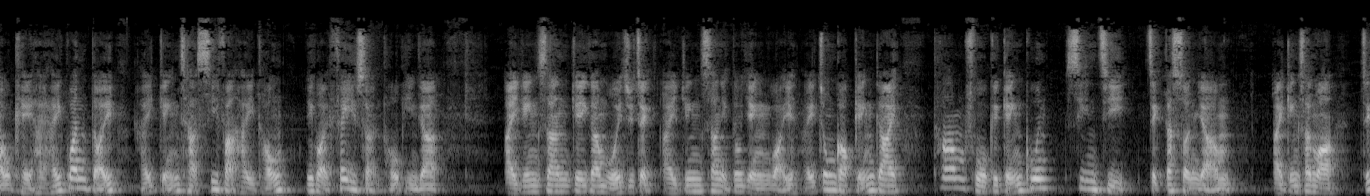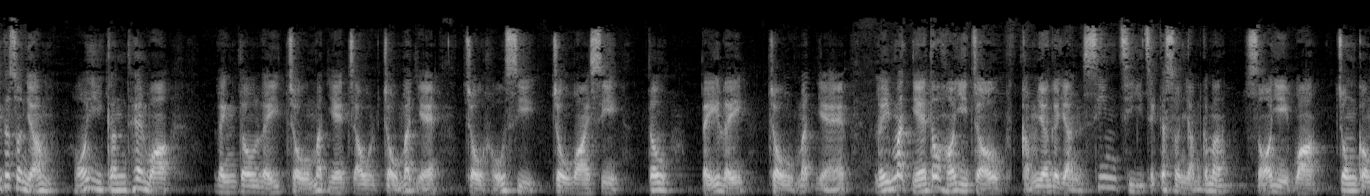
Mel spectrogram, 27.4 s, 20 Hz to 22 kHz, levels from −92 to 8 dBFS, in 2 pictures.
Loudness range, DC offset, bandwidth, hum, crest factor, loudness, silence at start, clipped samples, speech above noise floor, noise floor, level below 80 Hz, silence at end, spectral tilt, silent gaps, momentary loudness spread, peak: 4 LU; under 0.1%; 15.5 kHz; none; 18 dB; -22 LUFS; 0 s; under 0.1%; 31 dB; -52 dBFS; -62 dBFS; 0 s; -4 dB/octave; none; 8 LU; -4 dBFS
